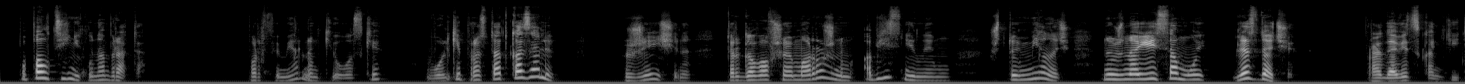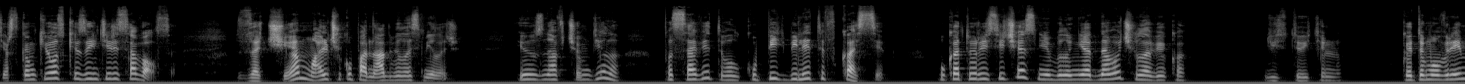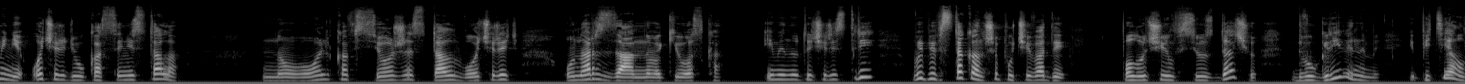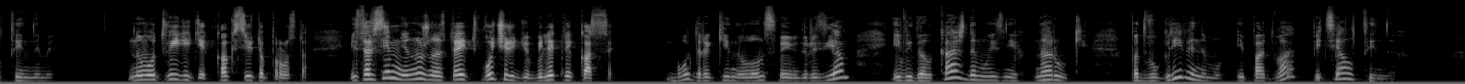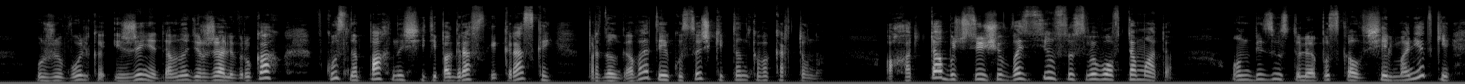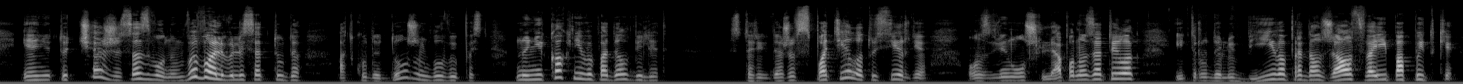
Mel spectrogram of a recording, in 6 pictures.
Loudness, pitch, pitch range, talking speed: -28 LUFS, 205 Hz, 165-235 Hz, 125 wpm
